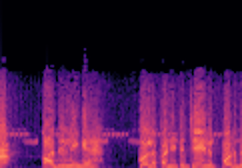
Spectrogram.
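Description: Crickets chirping in a steady night ambience, short high trills repeating in the pauses, under a line of spoken dialogue that is the loudest sound.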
